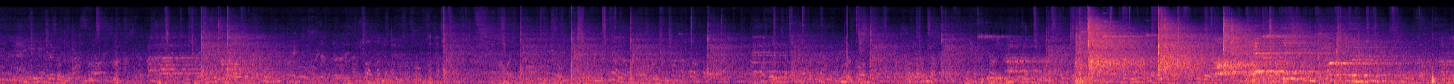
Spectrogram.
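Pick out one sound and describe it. Men talk casually nearby, echoing in the hall.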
